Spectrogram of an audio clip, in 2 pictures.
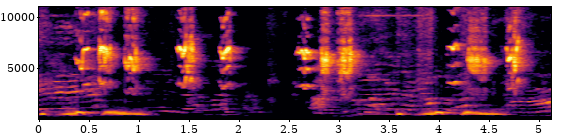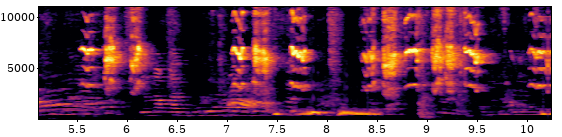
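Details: Loud, actively calling spotted dove from Indonesia, its low rolling coos repeated through the recording, mixed with plentiful high-pitched chirping and twittering from other birds and one sharp click near the end.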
